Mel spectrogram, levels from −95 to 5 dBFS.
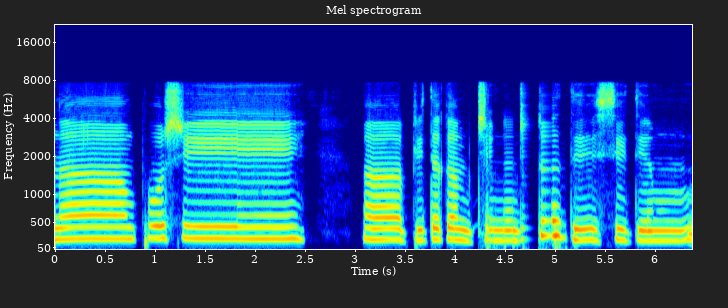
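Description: From 4.26 to 5.13 s the speech breaks up with repeated packet loss, giving a robotic sound. Seven holes fall in under a second. Each one is patched by stretching the last bit of sound, and the next hole comes soon after. About 425 ms of that span is filled in this way, and roughly half is concealment. The longest hole lasts 158 ms. The result is choppy speech with pieces missing. Above 8 kHz there is nothing at all, which fits a G.722 call path.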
